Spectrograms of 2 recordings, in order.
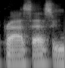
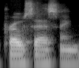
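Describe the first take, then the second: First: The word has an American-style pronunciation. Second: The word has a Canadian-style pronunciation. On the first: "We don't say processing" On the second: "we say processing"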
